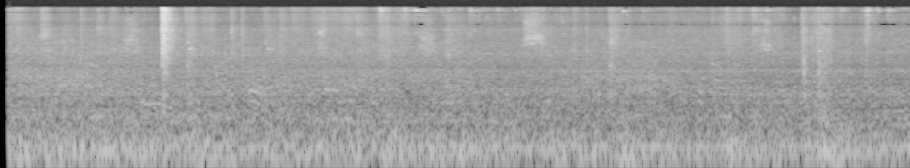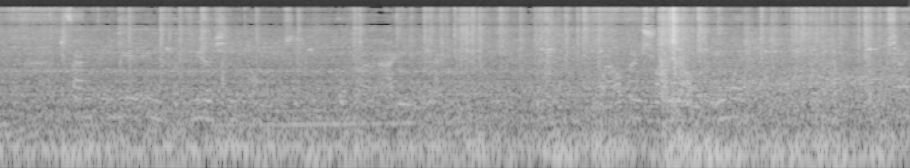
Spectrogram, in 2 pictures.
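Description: Steady low rumble of a double-decker bus in motion, heard from inside on the upper deck, with a few sharp clicks or rattles.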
